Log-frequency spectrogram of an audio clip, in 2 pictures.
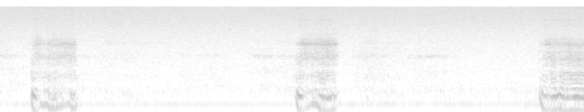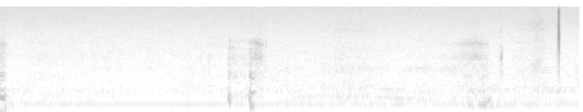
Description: Pez snores!!!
